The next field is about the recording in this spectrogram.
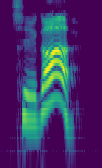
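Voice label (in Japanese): "違う", Japanese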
